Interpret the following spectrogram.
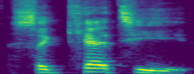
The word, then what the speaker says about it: Sacchetti: Our guy Mark Sacchetti, that rhymes with spaghetti.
